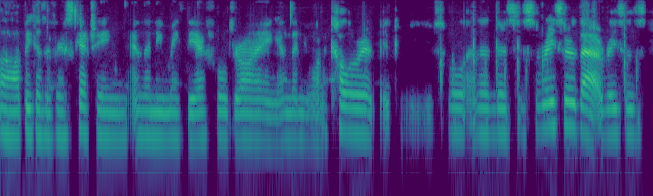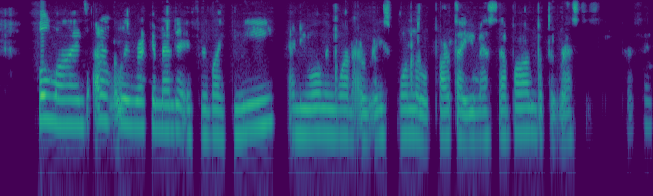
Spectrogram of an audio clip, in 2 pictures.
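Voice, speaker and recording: A woman talks at a very fast pace in a medium pitch, her pitch varying in an ordinary way. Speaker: amateur artist reviewing apps. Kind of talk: casual tutorial review. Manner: hesitant, many fillers.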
